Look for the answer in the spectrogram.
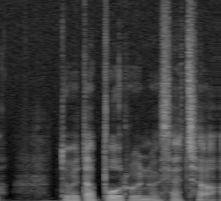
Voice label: "bwrw", Welsh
